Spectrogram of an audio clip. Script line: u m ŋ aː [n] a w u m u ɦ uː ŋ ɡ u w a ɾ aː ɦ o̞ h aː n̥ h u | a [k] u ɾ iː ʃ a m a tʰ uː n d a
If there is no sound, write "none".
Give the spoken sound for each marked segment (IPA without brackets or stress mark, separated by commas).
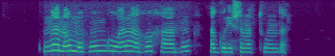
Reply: n, ɡ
